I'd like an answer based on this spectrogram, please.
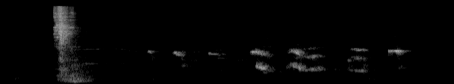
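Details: Blenheim Cavalier King Charles Spaniel puppies from a litter of five, born on New Year's, playing with their mother Paris in an indoor puppy pen. A sharp knock, then a string of short, high squeaky yelps and squeals, some rising and falling.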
